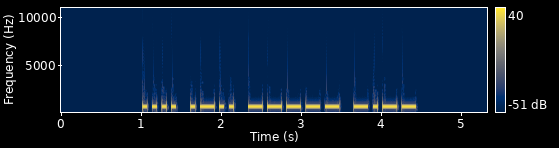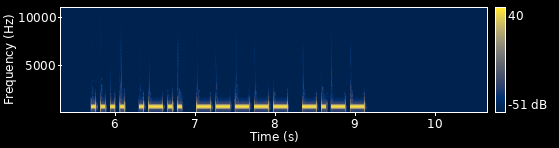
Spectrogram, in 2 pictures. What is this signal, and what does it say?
Morse code, heard as a keyed tone, about 20 wpm, 700 Hz. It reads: HL0Y HL0Y
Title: DXCC-100 Call Signs - 4 Characters - Repeated 2x - 20wpm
